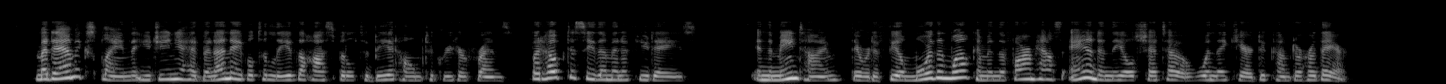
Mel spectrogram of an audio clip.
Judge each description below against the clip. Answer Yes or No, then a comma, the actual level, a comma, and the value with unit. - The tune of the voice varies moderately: Yes, average, 3.4 semitones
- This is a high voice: Yes, high, 210 Hz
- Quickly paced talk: Yes, fast, 225 wpm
